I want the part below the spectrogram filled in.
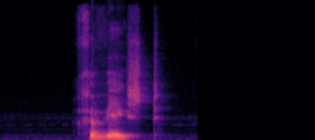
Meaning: past participle of zijn
- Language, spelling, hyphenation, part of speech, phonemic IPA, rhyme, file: Dutch, geweest, ge‧weest, verb, /ɣəˈʋeːst/, -eːst, Nl-geweest.ogg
